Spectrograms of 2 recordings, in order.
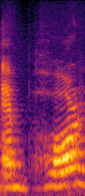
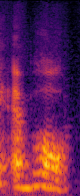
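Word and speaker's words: abhor: Pronunciation देखना यहाँ पे, एबहॉर में आर की आवाज नहीं निकालनी है। जब हम इसे बोलते हैं तो एबहॉर नहीं बोलते, हम बोलेंगे एबहॉर, आर is kind of silent.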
